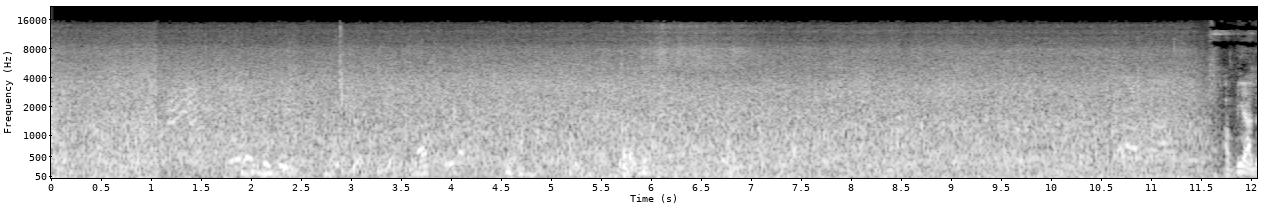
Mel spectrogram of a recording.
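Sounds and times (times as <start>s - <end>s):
river water flowing over rocks: 0.0s - 11.6s
wind noise on microphone: 1.7s - 8.7s.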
